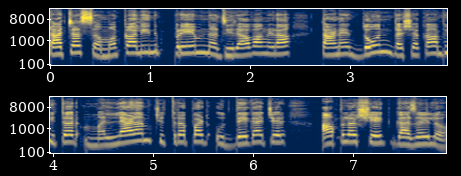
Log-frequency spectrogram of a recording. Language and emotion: Goan Konkani, neutral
